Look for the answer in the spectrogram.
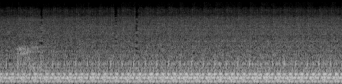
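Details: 2004 VW Touareg V8 with codes P0300/P0302, idling: an uneven, lumpy beat with about two stumbles a second. An ignition coil misfire is believed to be the cause, not confirmed.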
